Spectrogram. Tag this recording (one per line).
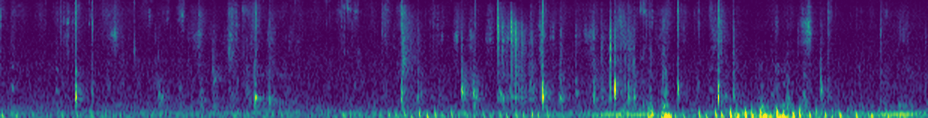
hedgehog
patter
pitter-patter
small-animal
steps
walking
